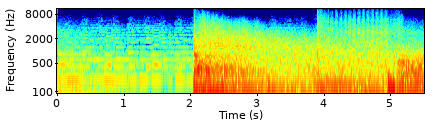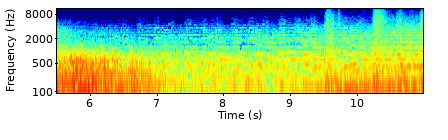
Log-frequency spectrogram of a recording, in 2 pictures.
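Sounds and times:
music: 0.0 - 11.0
rifle shot: 2.1 - 7.9
sharp crack: 2.1 - 8.7.

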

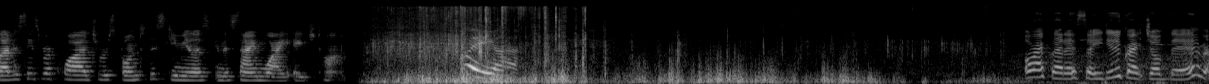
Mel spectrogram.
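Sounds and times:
footsteps on gravel: 3.6 - 12.0
tyres rolling on gravel: 3.6 - 12.0.

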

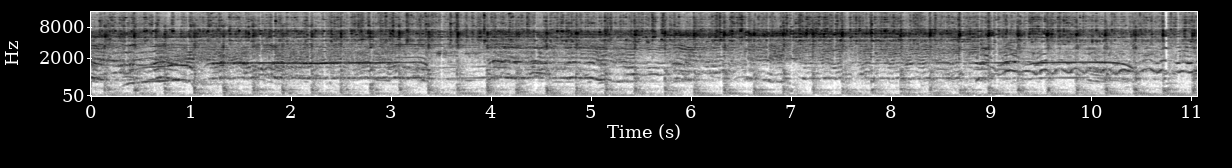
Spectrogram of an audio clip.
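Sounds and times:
big drum steady beat: 0.0 - 11.0
singers holding high notes: 0.0 - 11.0.

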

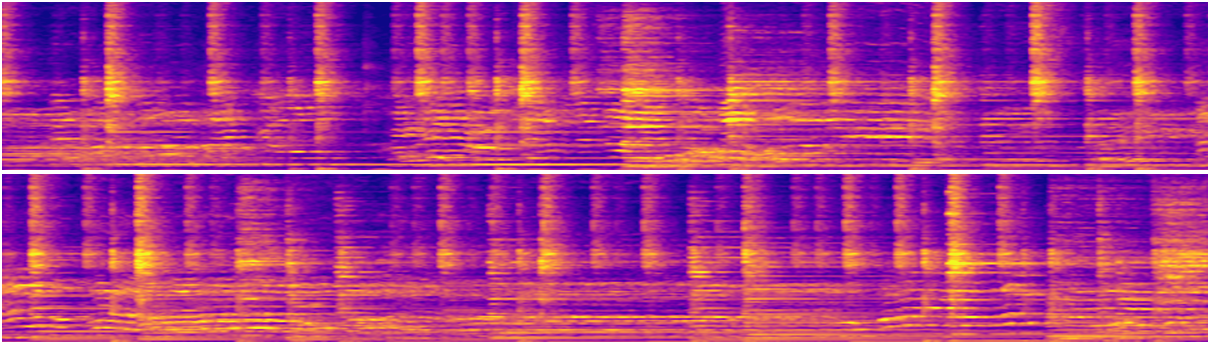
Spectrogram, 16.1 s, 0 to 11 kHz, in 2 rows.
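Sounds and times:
instrumental accompaniment with beat: 0.0 - 16.0
women singing gospel song: 0.0 - 16.0.

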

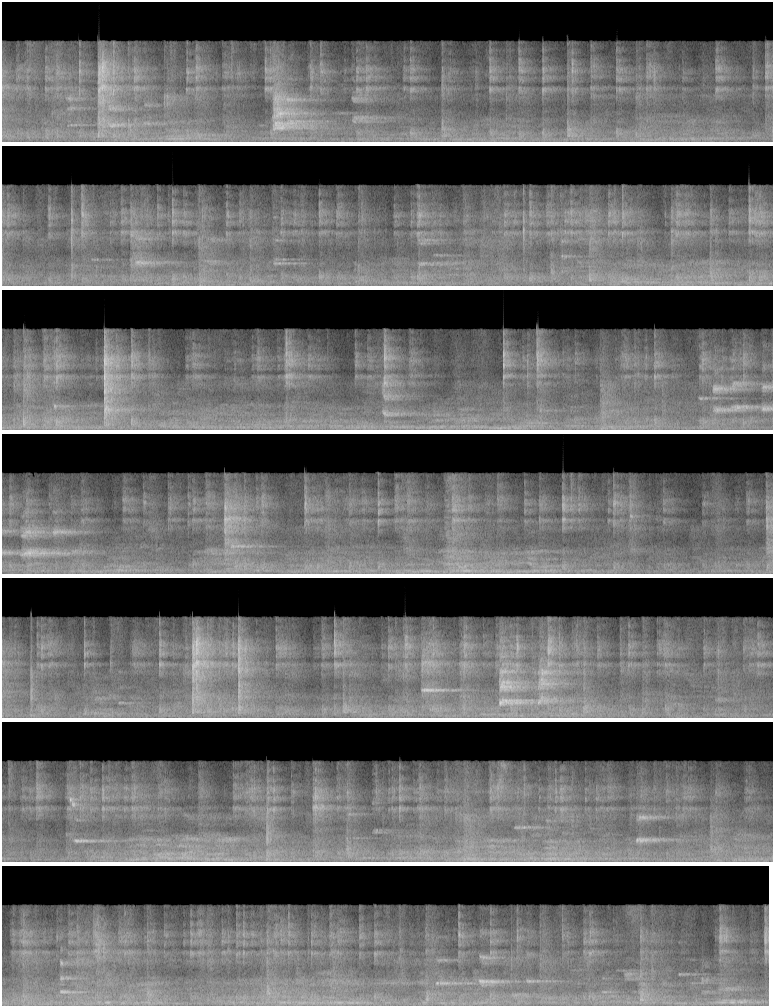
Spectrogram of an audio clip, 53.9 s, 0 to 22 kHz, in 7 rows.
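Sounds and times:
table tennis balls clicking: 0.0 - 19.2, 24.8 - 27.3, 28.6 - 40.3, 40.9 - 44.4, 45.1 - 53.9
many voices talking: 0.0 - 53.9.

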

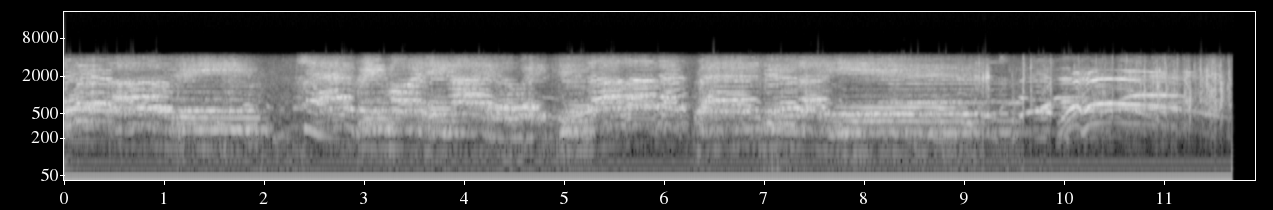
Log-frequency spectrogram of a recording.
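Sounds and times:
teenagers singing in chorus: 0.0 - 9.6.

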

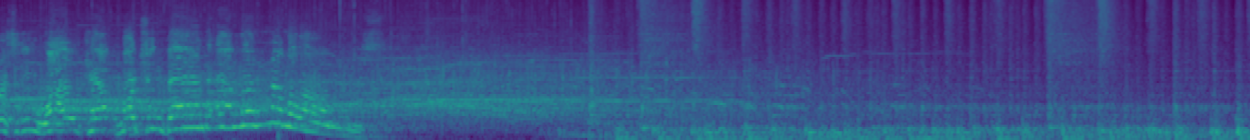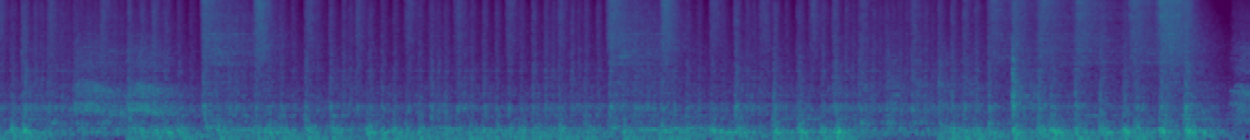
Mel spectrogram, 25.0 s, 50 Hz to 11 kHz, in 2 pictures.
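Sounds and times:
bass drums: 5.8 - 24.6
snare drum strokes: 5.9 - 24.6.

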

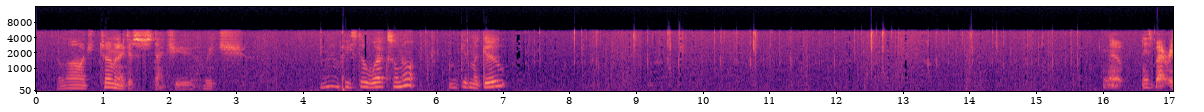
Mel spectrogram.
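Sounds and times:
steady low hiss: 0.0 - 17.0.

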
